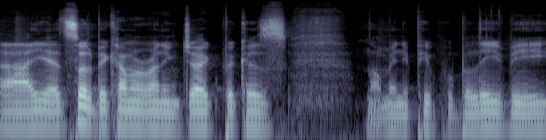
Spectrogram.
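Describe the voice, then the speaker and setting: On a very clean recording with a silent background, a man with a New Zealand accent speaks at a fairly quick pace and a fairly low pitch, his intonation monotone and flat. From New Zealand, Auckland. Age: 30s. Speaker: strongman athlete. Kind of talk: casual interview.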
